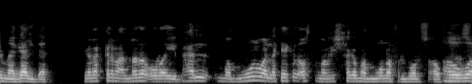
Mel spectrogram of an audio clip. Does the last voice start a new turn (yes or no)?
yes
